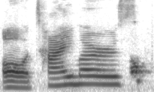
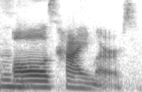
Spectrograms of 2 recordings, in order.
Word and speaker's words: Alzheimer's: to pronounce the word I hear people say alimer Alzheimer how do you pronounce the word Alzheimer alimer yes Alzheimer's okay pronounce it okay so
